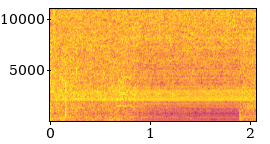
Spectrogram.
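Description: Faint steady low electrical mains hum under quiet room tone, with the echo of a voice dying away at the start.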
